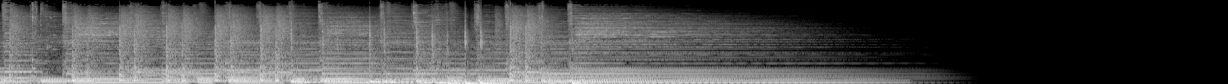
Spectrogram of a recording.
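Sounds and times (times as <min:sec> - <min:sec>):
16-bar musical phrase in E minor with fills: 0:00.0 - 0:09.3.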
